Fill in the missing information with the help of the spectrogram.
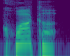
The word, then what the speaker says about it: quokka: Okay, so it's quokka. Quokka. – Okay. – Quokka. That's how you say it.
